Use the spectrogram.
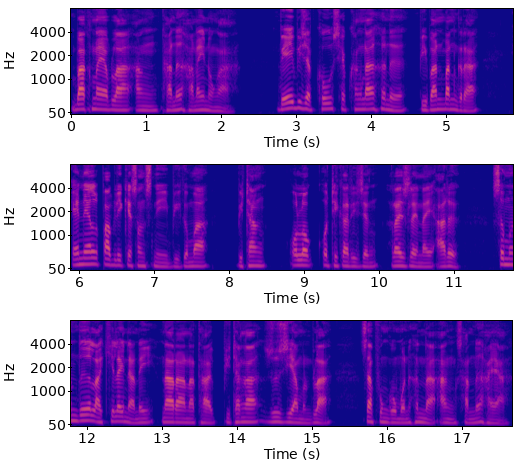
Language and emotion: Bodo, neutral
